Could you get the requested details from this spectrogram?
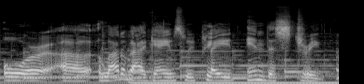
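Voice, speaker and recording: Over clear background music, a woman with an American accent talks at a fairly slow pace. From North Titusville, Florida. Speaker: oral history interviewee. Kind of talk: interview answer. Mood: warm, nostalgic, smiling. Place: office. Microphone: lapel.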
